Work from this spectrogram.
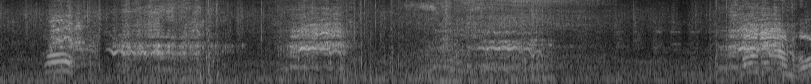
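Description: In the video game Minecraft: Story Mode, horses whinny several times over a steady rapid clatter of galloping hooves, with voices breaking in between the neighs.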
